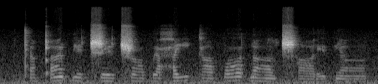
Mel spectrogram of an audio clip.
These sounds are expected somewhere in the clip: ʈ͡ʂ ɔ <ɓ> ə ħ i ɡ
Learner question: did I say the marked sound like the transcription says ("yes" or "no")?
yes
